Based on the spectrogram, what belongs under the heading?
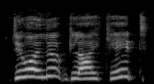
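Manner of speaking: very high, loud, slow woeful voice; sad knave. Acted. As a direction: lament it like a cardboard knave. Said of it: "shook his head sadly".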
